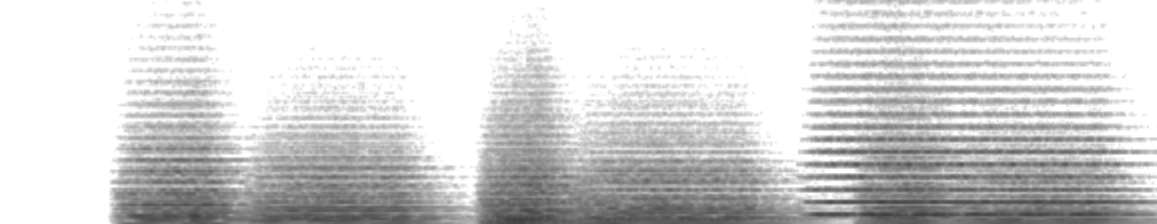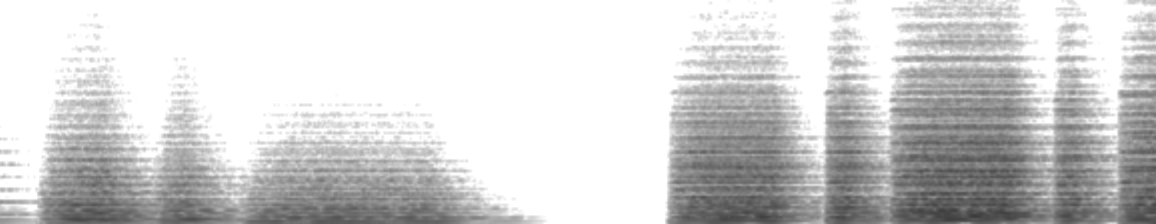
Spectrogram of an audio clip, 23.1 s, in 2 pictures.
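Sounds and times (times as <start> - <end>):
strings: 1.2 - 16.5, 18.3 - 23.1
choir singing: 20.4 - 23.1.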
